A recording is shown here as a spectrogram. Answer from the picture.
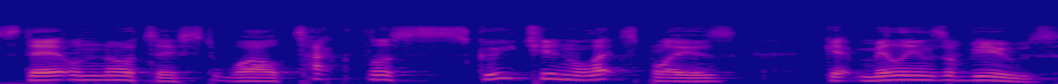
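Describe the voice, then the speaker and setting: A man with a Yorkshire accent talks at a fairly slow pace. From Yorkshire, northern England. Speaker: gaming YouTuber. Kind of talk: casual Q&A while gaming. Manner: halting, many fillers; calm.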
